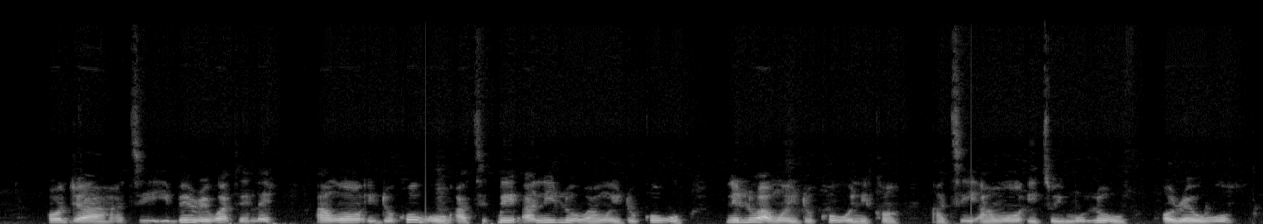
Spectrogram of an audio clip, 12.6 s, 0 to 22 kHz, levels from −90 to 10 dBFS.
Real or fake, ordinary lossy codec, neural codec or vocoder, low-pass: real; none; none; 19.8 kHz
